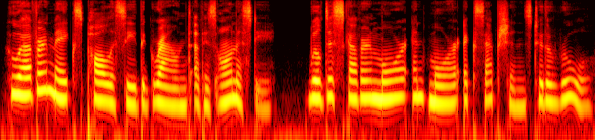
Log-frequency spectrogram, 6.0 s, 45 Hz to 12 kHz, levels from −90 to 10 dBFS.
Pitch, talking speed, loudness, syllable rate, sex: 215 Hz, 170 wpm, -18 LUFS, 4.9 syllables/s, female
